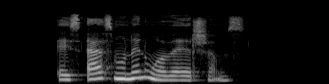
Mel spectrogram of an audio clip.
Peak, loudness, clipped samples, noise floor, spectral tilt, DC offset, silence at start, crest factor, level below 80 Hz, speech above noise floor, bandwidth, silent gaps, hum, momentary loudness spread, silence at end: -8 dBFS; -24 LUFS; under 0.1%; under -90 dBFS; -3.5 dB/octave; under 0.1%; 0.55 s; 18 dB; -82 dBFS; over 66 dB; 11.5 kHz; none; none; 16 LU; 0.85 s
